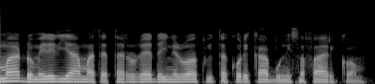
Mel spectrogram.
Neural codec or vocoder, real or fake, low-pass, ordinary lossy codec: none; real; 5.4 kHz; none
